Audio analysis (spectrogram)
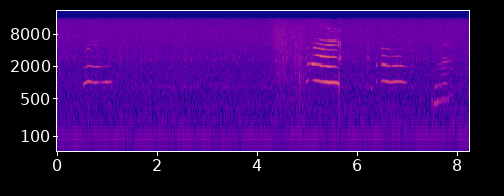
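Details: Kuri, a male cat neutered as an adult, calls while approaching Kinako, another cat, indoors, a behaviour that can last five minutes; four drawn-out tonal meows, the second louder and rising, over steady low hum.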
